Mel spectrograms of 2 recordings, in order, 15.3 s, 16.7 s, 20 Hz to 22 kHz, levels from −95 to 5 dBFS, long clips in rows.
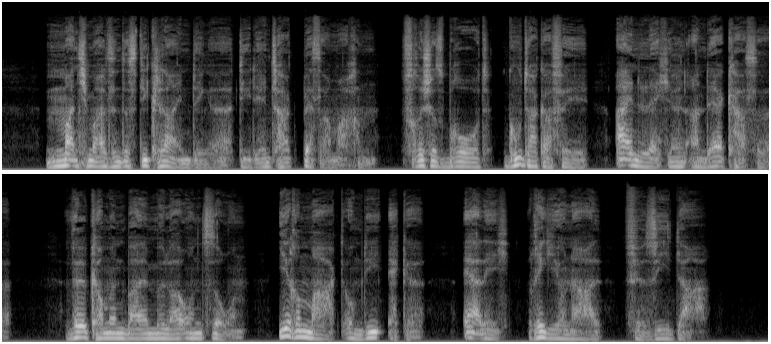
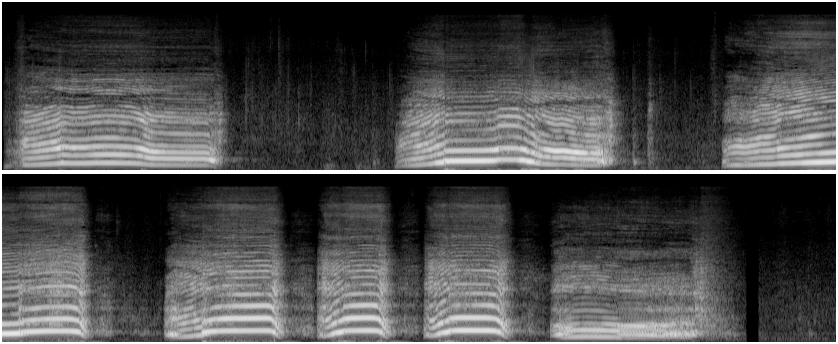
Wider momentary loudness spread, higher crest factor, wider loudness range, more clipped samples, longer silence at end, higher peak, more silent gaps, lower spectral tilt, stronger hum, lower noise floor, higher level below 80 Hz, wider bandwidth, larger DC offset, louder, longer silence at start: about the same, 15 LU vs 14 LU; first, 22 dB vs 12 dB; second, 4 LU vs 7 LU; neither; second, 0.65 s vs 1.3 s; second, -8 dBFS vs -2 dBFS; neither; second, -5 dB/octave vs -8 dB/octave; neither; about the same, -64 dBFS vs -62 dBFS; about the same, -60 dBFS vs -56 dBFS; first, 16 kHz vs 11 kHz; first, 0.5% vs under 0.1%; second, -28 LUFS vs -13 LUFS; first, 0.45 s vs 0.2 s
